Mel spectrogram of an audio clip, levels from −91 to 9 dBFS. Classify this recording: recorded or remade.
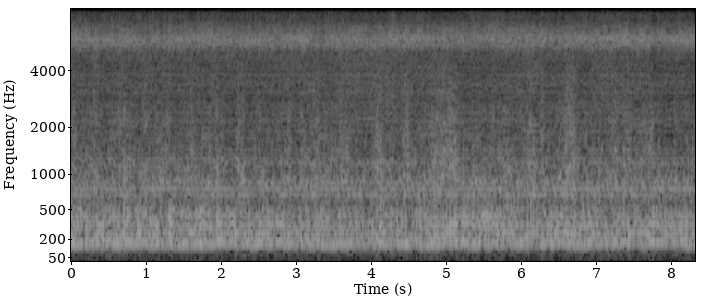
remade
